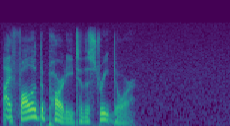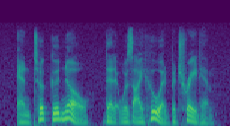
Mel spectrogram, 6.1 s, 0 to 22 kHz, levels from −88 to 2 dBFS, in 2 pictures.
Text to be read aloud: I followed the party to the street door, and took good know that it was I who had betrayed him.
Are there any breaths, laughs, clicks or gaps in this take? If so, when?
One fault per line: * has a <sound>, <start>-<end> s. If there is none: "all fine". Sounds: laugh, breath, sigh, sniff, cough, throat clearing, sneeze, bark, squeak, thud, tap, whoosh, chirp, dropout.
all fine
